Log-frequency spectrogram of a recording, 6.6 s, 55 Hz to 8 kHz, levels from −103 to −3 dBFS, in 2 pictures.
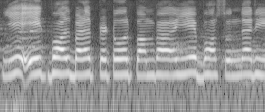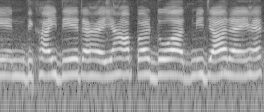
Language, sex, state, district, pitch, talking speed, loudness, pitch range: Hindi, female, Madhya Pradesh, Katni, 285 Hz, 200 wpm, -16 LUFS, 275-290 Hz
